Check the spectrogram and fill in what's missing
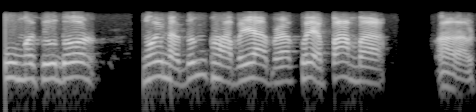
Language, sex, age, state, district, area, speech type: Manipuri, female, 60+, Manipur, Kangpokpi, urban, conversation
